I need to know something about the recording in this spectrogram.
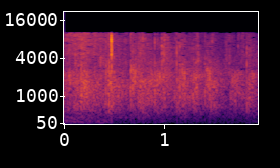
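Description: A crowd claps steadily, a dense patter of many hands in a room, moderately loud and continuous throughout with no voices.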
